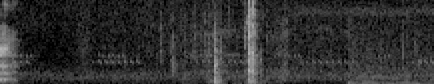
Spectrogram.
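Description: Two quick clicks of a car door being opened, then low sustained background music comes in near the end.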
